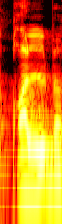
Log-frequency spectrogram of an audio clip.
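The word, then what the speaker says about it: قلب: Qalb, if you don't know how to pronounce the qaf, and if you don't know how to pronounce the kaf, kalb.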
